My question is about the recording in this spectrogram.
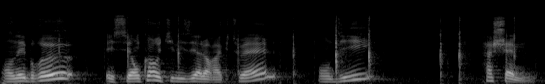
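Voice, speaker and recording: A man's voice: fairly high pitch, sing-song, moderate pace, warm tone, slight background noise. A man with a French accent giving a university lecture, explaining to students directly, with many fillers. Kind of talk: classroom lecture.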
